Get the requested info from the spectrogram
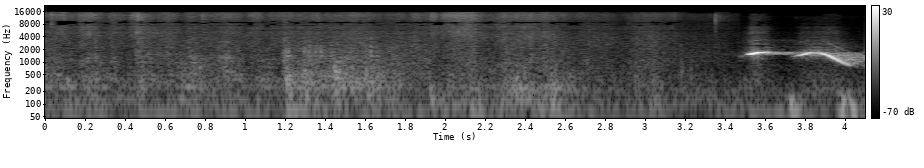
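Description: A person whistles once near the end, a short note that rises slightly and then falls away. Before it there is only faint rubbing and handling noise from a rag being wiped over the scooter's handlebar.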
